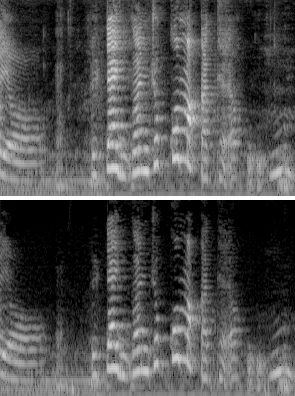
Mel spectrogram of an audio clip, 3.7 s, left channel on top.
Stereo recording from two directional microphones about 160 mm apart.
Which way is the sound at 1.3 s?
20° left (ahead or behind).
